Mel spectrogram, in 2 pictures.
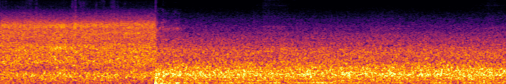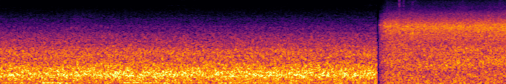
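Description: A steady rushing noise outdoors with a low rumble underneath. It changes abruptly about two seconds in, becoming duller, and switches back shortly before the end.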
